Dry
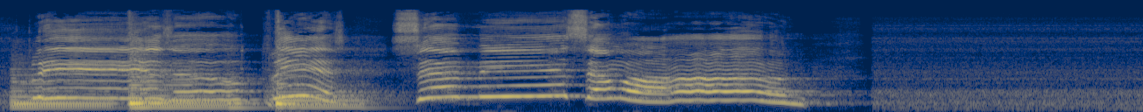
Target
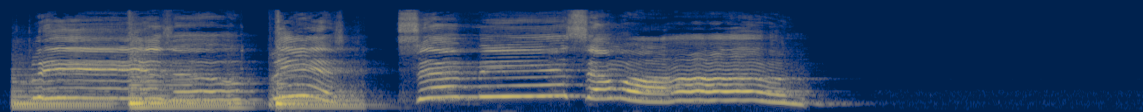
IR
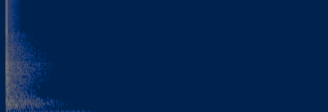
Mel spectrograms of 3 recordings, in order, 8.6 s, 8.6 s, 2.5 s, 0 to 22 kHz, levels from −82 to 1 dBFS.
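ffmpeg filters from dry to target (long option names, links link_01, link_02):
-filter_complex "[0:a]agate=range=-26dB:threshold=-34dB:ratio=16:detection=peak,asplit=2[link_01][link_02];[1:a]atrim=start_sample=2205,adelay=138[link_03];[link_02][link_03]afir=irnorm=-1:irlink=0,volume=-21dB[link_04];[link_01][link_04]amix=inputs=2:normalize=0"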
